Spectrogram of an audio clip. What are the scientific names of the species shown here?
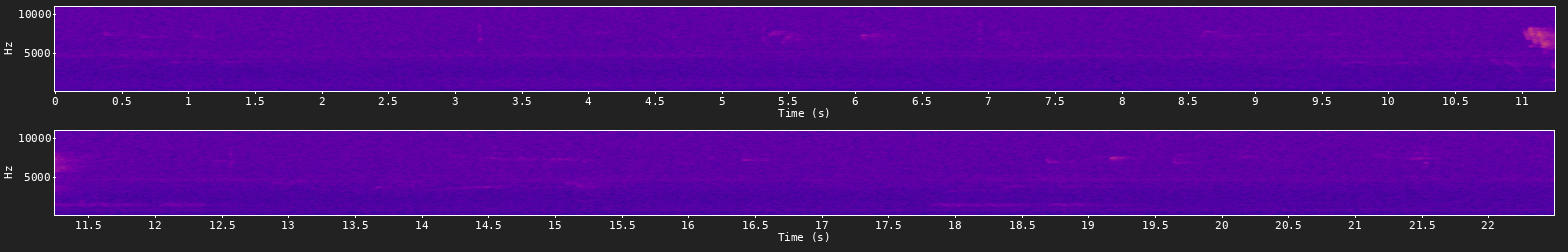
Turdus migratorius, Corvus brachyrhynchos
